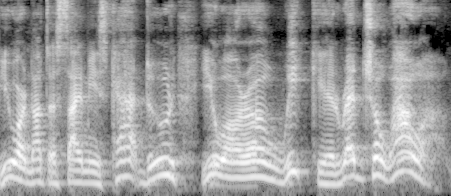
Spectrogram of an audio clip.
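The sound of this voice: A man does a put-on character voice with a Spanish accent, pitched fairly high. He moves at a moderate pace with very wide pitch swings.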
